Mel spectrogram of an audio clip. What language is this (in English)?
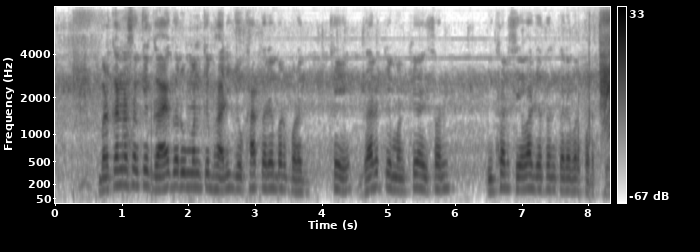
Chhattisgarhi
